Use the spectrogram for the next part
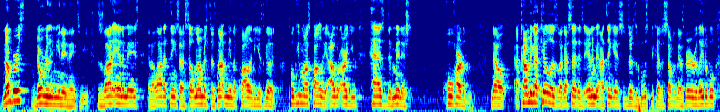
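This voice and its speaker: A young man co-hosting a podcast, arguing his side in a casual debate, fast and animated. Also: a little high. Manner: fast, animated, laughs and repeats himself.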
